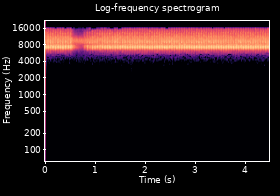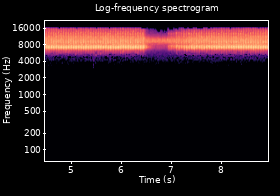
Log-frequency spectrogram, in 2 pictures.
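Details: Grasshoppers recorded without music for relaxation and sleep: a steady, high, buzzy chirring pulsing about four times a second, dropping out briefly twice, near the start and again around six seconds in.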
